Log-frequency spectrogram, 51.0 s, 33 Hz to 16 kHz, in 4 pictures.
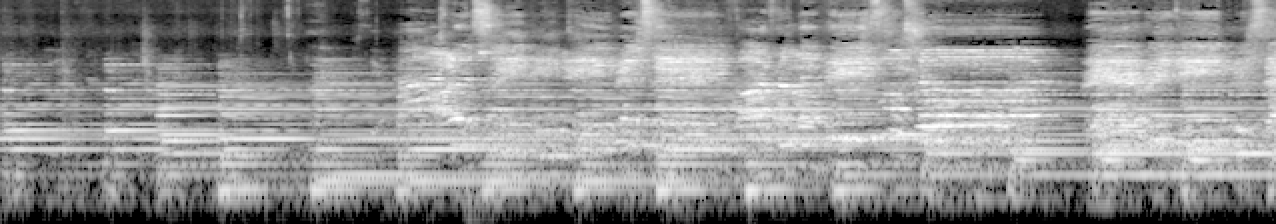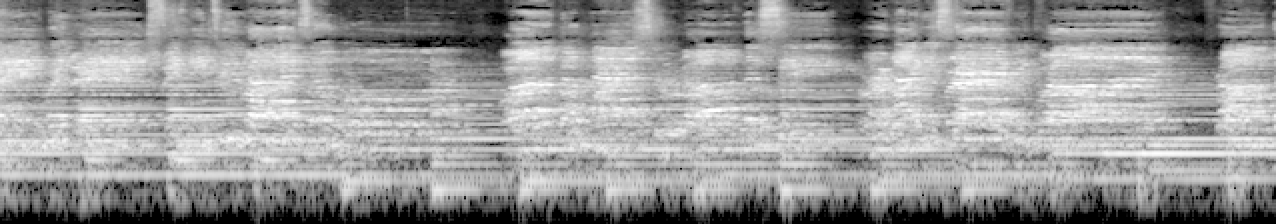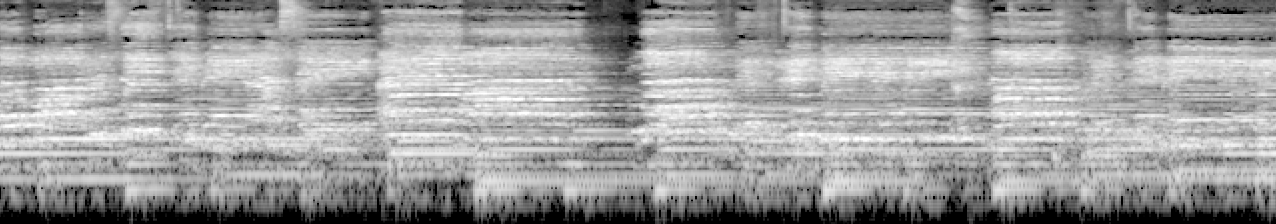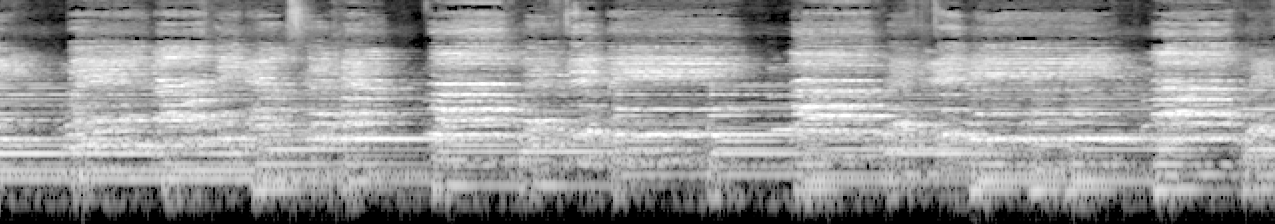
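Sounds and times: group singing a hymn: 0:03.8 - 0:51.0.

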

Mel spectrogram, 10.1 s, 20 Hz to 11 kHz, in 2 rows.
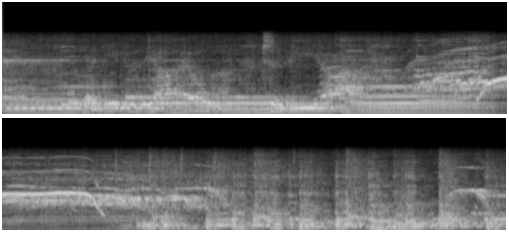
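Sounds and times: live band playing: 0:00.0 - 0:10.0
drums groove: 0:06.2 - 0:10.0.

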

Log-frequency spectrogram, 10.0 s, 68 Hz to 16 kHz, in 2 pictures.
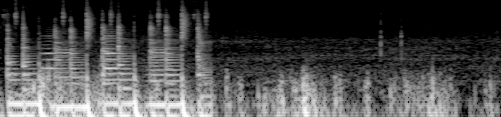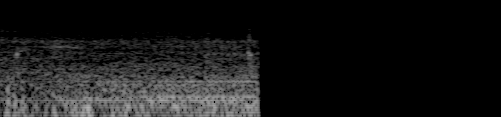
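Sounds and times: wind buffeting microphone: 0:02.1 - 0:06.1.

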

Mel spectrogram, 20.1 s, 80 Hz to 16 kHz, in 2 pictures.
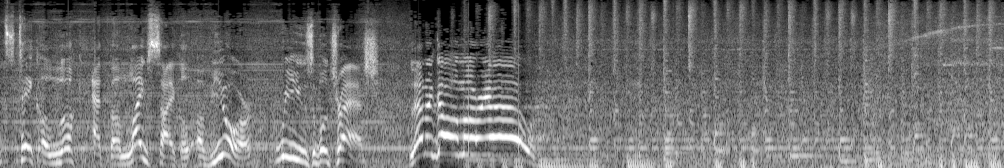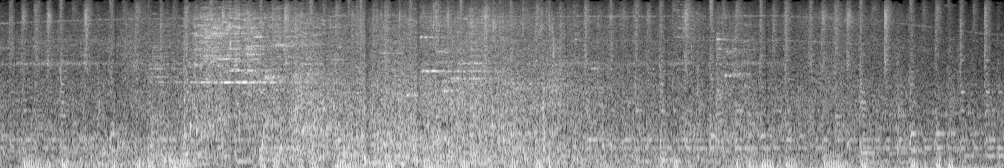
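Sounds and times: background music: 0:04.7 - 0:20.0
garbage truck running: 0:06.0 - 0:20.0.

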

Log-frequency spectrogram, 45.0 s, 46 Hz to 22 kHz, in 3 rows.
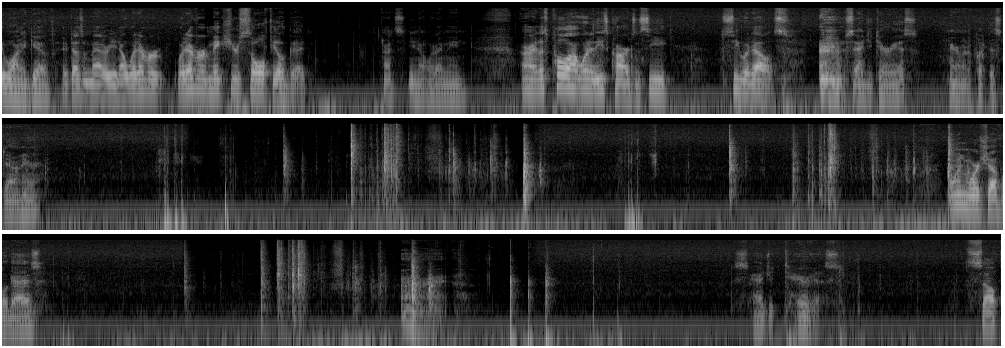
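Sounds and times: steady low hum: 0:00.0 - 0:45.0
cards riffling: 0:14.4 - 0:23.3, 0:24.2 - 0:29.5, 0:30.7 - 0:36.5
cards snapping: 0:16.8 - 0:23.2, 0:24.3 - 0:29.4, 0:31.8 - 0:36.5
cards tapping and rustling: 0:17.3 - 0:23.2, 0:25.9 - 0:29.5, 0:31.8 - 0:36.5
card snaps: 0:20.2 - 0:23.2, 0:33.9 - 0:36.4, 0:37.3 - 0:39.4.

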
